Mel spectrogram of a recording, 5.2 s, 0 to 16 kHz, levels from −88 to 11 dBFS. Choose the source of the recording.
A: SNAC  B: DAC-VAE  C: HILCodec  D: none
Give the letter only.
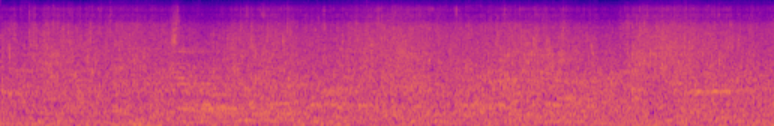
D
